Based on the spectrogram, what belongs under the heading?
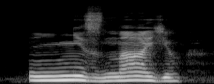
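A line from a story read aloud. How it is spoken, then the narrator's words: Trembling, forced-out words. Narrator (Russian): вздрагивая всем телом, выдавил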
